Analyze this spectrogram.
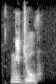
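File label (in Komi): "нидзув", Komi, female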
